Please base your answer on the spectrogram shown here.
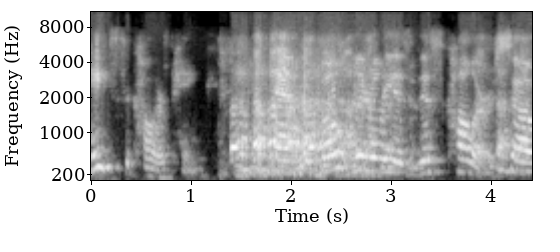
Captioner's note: laughter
